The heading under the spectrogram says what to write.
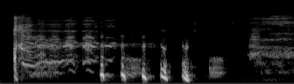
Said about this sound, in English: Speaking of acting a fool, my dog. What was that?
